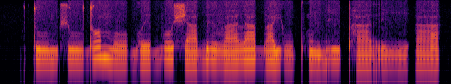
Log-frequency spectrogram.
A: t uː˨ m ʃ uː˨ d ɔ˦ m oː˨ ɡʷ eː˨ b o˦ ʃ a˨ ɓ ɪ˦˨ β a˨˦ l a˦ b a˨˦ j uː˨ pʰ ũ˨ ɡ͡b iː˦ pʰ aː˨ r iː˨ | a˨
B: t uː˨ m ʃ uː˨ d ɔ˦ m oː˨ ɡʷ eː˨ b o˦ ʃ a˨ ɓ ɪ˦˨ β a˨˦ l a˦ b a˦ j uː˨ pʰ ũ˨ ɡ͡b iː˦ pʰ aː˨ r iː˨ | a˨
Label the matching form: B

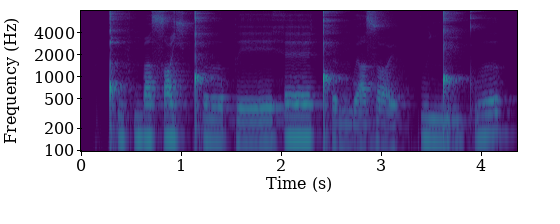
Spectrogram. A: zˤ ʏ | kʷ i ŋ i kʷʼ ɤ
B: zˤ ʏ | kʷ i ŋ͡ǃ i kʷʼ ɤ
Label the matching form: B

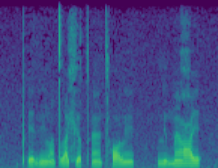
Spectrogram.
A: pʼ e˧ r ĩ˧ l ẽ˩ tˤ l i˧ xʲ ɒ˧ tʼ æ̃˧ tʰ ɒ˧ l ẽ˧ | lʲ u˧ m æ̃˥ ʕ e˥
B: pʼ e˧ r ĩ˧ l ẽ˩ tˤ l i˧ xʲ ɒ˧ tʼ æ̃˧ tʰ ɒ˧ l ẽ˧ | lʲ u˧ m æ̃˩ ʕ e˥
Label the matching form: A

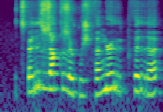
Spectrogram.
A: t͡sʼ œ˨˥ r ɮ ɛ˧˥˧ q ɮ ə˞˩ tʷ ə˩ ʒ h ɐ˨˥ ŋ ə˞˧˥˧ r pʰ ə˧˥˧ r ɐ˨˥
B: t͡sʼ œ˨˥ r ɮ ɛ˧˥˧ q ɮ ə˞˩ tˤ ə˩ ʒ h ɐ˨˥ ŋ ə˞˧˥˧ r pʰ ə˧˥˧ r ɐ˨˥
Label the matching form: A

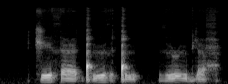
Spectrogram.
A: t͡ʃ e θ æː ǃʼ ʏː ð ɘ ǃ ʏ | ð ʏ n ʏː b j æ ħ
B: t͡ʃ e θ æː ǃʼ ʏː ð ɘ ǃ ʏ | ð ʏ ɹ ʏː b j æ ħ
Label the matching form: B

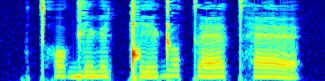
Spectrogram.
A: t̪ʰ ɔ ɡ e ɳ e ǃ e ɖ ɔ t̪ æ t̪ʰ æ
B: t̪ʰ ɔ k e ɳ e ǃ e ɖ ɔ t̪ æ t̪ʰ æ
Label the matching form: A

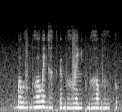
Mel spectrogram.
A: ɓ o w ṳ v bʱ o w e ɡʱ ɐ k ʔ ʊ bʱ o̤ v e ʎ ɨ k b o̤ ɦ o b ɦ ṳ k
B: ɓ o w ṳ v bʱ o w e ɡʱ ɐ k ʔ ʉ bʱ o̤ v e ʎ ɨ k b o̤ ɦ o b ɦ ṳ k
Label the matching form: B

